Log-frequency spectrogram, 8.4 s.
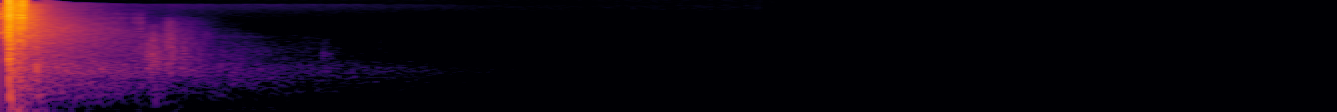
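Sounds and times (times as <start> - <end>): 
P90 firing with silencer: 0.0 - 1.6.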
